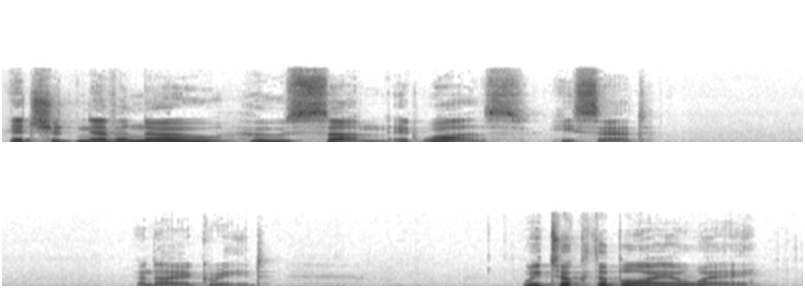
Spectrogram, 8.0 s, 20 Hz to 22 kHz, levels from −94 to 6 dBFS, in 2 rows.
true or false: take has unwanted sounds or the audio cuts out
false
